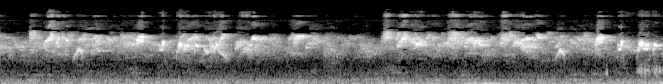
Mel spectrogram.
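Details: Wild-caught red-whiskered bulbul, about one month captive and full of fighting spirit, delivers a nonstop jumble of quick warbled and chirped notes, rising and falling in loudness.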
